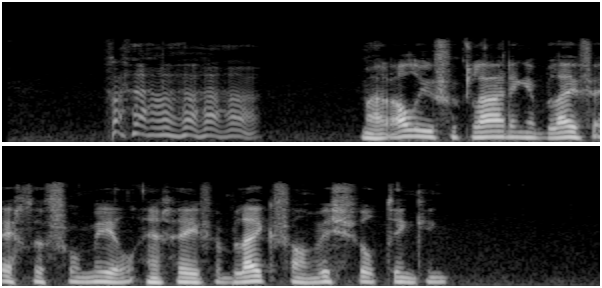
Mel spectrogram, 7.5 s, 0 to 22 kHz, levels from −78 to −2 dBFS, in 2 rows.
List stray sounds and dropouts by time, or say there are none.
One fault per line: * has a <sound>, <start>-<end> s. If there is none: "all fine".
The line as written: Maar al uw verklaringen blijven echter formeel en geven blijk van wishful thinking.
* has a laugh, 0.6-1.6 s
